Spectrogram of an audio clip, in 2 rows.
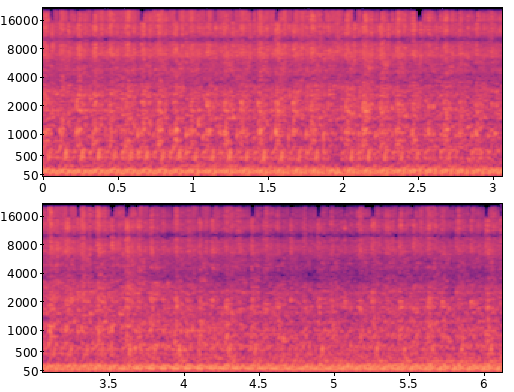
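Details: Dodge Challenger V8 after 35 years abandoned, new spark plugs and fixed vacuum hose curing fouled plugs and rich running: low, even idle with a smooth steady pulse, no stumbling or ticking; idling healthily.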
